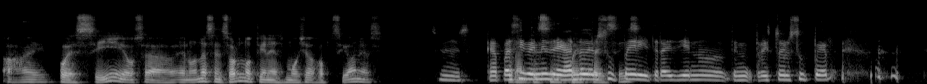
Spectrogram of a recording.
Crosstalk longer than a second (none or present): present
